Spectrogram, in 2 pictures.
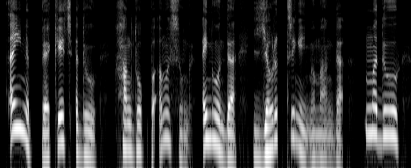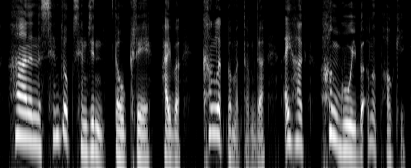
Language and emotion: Manipuri, disgusted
